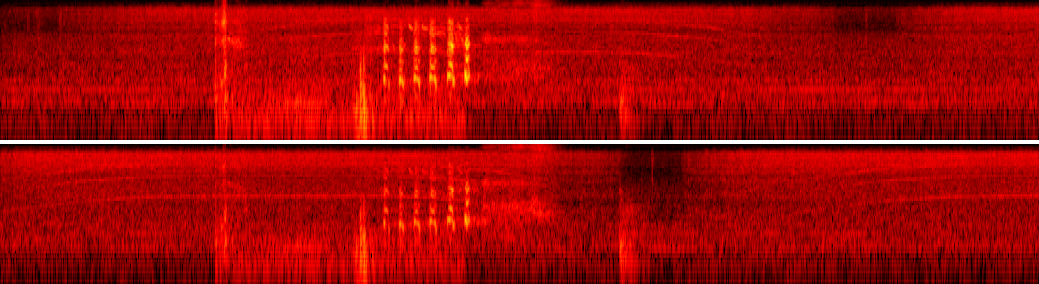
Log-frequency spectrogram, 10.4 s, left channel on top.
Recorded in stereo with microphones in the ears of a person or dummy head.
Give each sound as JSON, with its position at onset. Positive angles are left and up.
{"t": 2.1, "sound": "laughter", "side_deg": 65, "distance_m": 0.6}
{"t": 4.8, "sound": "writing", "side_deg": -20, "distance_m": 9.0}
{"t": 6.2, "sound": "a thud", "side_deg": 15, "distance_m": 6.0}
